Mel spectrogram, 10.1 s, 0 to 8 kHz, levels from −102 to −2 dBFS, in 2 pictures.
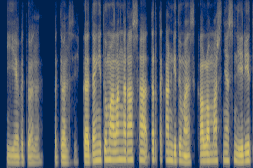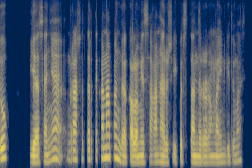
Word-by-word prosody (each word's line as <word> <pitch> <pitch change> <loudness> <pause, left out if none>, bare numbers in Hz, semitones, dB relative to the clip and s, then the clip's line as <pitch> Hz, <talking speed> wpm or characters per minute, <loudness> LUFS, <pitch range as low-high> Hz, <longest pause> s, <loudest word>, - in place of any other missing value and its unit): Iya, 115 -1 -4
betul, 110 -1 -6 0.4
betul 105 0 -2
sih. 115 - -25
Kadang 130 +5 +2
itu 155 +2 -1
malah 155 0 +5
ngerasa 155 -1 +2
tertekan, 155 -1 -2
gitu, 130 -1 -2
Mas. 110 +1 -1
Kalau 135 +1 +2
Masnya 145 +1 -3
sendiri 135 +1 0
itu, 180 +2 +5 0.5
biasanya 125 +9 +2
ngerasa 160 +1 -1
tertekan 165 +3 -1
apa 195 0 +2
enggak, - - +1
kalau 110 -1 +6
misalkan 115 +1 -2
harus 110 -2 +1
ikut - - -6
standar 110 -2 -1
orang 110 0 -3
lain, 110 +1 -2
gitu, 120 +1 -9
Mas? 135 +3 -11
130 Hz, 170 wpm, -22 LUFS, 115-155 Hz, 0.5 s, kalau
